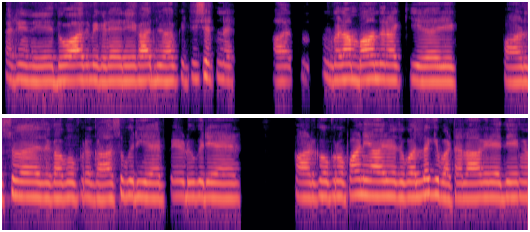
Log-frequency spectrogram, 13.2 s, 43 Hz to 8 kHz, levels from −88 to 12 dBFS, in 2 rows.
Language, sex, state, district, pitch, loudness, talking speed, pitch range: Rajasthani, male, Rajasthan, Churu, 205 Hz, -19 LUFS, 210 wpm, 195-210 Hz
